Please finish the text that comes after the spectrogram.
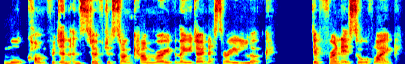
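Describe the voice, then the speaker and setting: A woman chatting as a guest on a live video stream, enthusiastic and quick to laugh. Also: medium pitch, sharp tone. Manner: enthusiastic and giggly. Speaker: guest co-host. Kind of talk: casual live-stream chat.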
